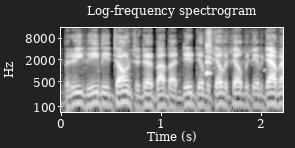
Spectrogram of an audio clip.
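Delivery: babbled cartoon stammer; stuttering Porky Pig. Cartoon pig trying to warn the dog, helpless stutter. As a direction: trip over every syllable without landing the word. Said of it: "he couldn't get the words out".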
